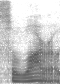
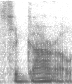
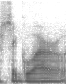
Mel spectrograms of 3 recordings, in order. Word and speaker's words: saguaro: all these tomorrows and it's pronounced Saguaro not cigarro with some that are Saguaro as people say the G is silent good at least the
